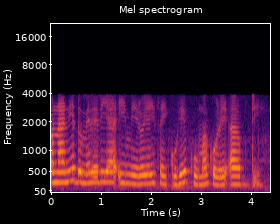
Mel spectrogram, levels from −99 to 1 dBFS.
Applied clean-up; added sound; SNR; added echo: none; none; none; none.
